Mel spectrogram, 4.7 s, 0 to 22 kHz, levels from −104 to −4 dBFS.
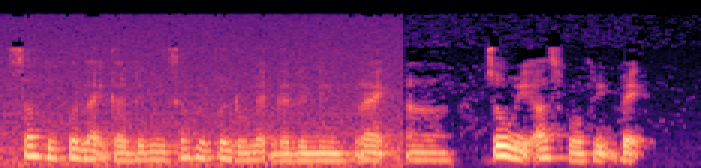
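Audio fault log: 2.68–4.67 s, overdone noise removal: from 2.68 s to the end, the room noise that sat about 19 dB below the speech drops to near silence dotted with twinkling specks. A noise reducer set too strong is switching off single frequency bands whenever they come near its noise estimate, and the quieter parts of the speech go with them. The change from background noise to specks marks it apart from codec swirl.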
